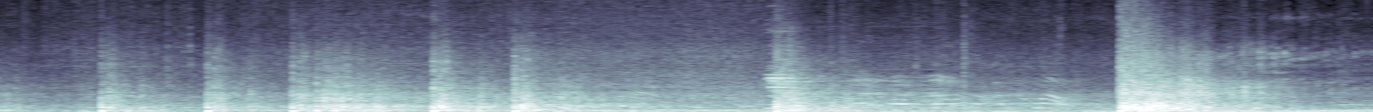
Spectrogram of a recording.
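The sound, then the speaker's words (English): Gunfire in a city square near the central bank: several sharp shots crack out at irregular intervals over a steady, noisy background, with one of the later reports standing out loudest. “While the firing went on”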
